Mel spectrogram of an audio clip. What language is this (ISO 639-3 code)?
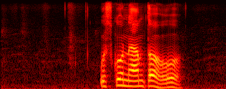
nep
